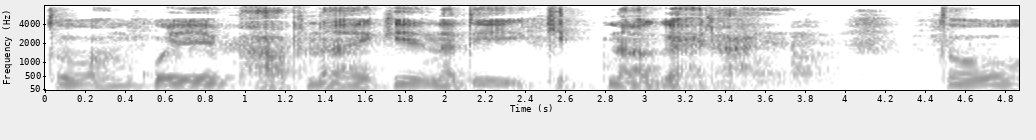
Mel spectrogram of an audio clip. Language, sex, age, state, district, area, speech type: Hindi, male, 45-60, Uttar Pradesh, Chandauli, rural, spontaneous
